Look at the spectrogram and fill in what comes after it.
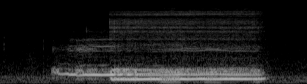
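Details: Sleeping pit bull snoring: a single long, steady, droning tone lasting about two seconds, fairly loud, with a buzzy nasal quality and a brief higher lead-in before the main snore.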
